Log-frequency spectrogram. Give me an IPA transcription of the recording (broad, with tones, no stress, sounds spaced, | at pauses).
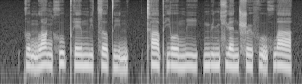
k ɤ̰˨˩ ŋ l ɑ˥˨ ŋ x u˥˨ pʰ e˦ ɪ̯ m i˨˦ t͡s ɤ˥˨ t̪ ḭ˨˩ n | kʰ ä˥˨ pʰ j o˥˨ ʊ̯ m i˥˨ | m y˨˦ n ɕ ɥ ɛ˨˦ n ʂ ɻ̩˨˦ f ṵ˨˩ x w ä˥˨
